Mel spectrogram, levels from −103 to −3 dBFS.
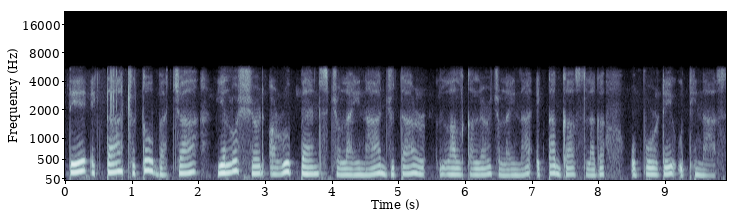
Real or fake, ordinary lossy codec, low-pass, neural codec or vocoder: real; Opus, 24 kbps; 5.4 kHz; none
